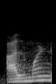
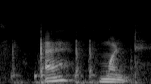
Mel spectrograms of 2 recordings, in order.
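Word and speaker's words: almond: आलमंड इज़ नॉट a correct pronunciation, अहमंड इसका correct pronunciation होगा, अहमंड।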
